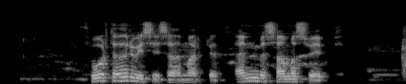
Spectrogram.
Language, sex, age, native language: Icelandic, male, 30-39, Icelandic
